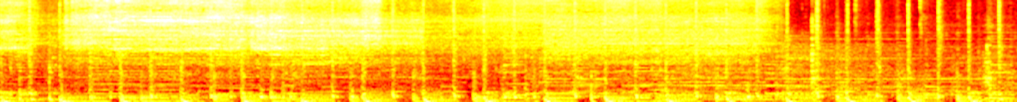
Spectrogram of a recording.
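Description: A belt grinder grinding the end of a steel roll-cage tube gives a loud rasping hiss for the first several seconds, then runs on more quietly. Background music with a steady bass line plays throughout, and a run of sharp clicks comes near the end.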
